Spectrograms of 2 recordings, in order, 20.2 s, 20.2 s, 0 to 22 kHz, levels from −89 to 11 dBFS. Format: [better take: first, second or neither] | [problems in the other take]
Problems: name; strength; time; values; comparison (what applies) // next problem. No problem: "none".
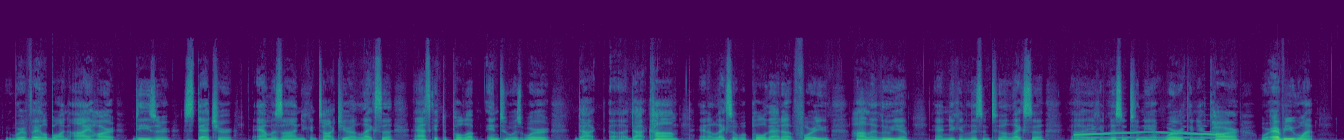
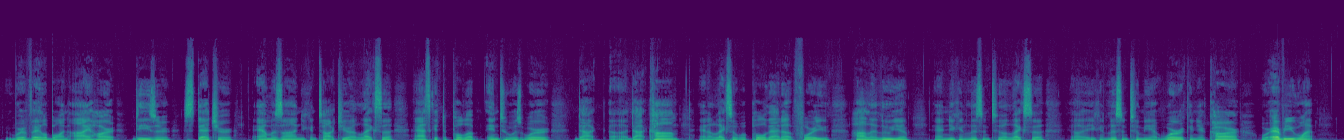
second | alarm; noticeable; from 16 to 18 s; peak 3 dB below the speech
